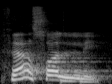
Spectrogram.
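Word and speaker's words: فَصَلِّ: Переходим на второй аят. Фа-салли. Фа. Фа мягкий звук. Нельзя его произносить фа. Фаса. Фаса. Нет. Фа-салли. Фа-салли. Сад твердый звук.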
